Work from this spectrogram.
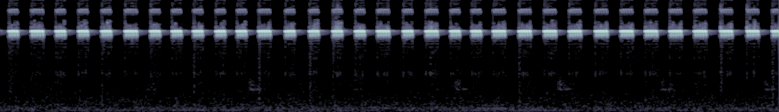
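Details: Steady chirping of a male cricket, a summer-evening sound: bright high pulses falling roughly four per second, evenly spaced and unbroken, against a silent background.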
